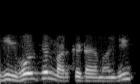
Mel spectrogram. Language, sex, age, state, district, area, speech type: Sindhi, female, 30-45, Uttar Pradesh, Lucknow, urban, conversation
